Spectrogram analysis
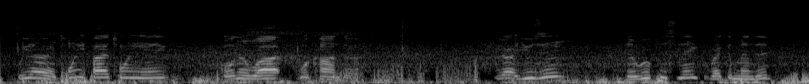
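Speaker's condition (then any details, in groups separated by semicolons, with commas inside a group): No condition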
